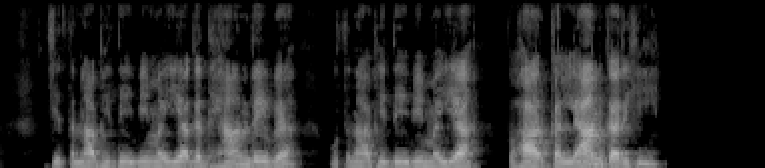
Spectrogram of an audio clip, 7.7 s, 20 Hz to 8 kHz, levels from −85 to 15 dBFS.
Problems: background sounds at intervals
